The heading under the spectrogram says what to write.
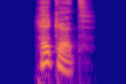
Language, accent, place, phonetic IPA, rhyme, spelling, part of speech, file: German, Germany, Berlin, [ˈhɛkət], -ɛkət, hecket, verb, De-hecket.ogg
- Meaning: second-person plural subjunctive I of hecken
